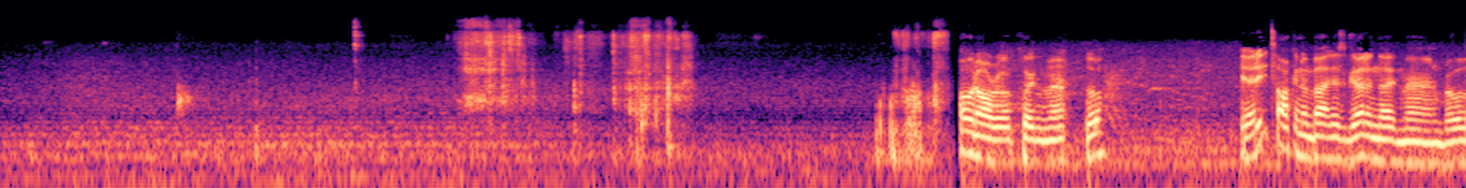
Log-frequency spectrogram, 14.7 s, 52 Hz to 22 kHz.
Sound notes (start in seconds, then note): 0.0 city noise increase; 4.5 closes book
